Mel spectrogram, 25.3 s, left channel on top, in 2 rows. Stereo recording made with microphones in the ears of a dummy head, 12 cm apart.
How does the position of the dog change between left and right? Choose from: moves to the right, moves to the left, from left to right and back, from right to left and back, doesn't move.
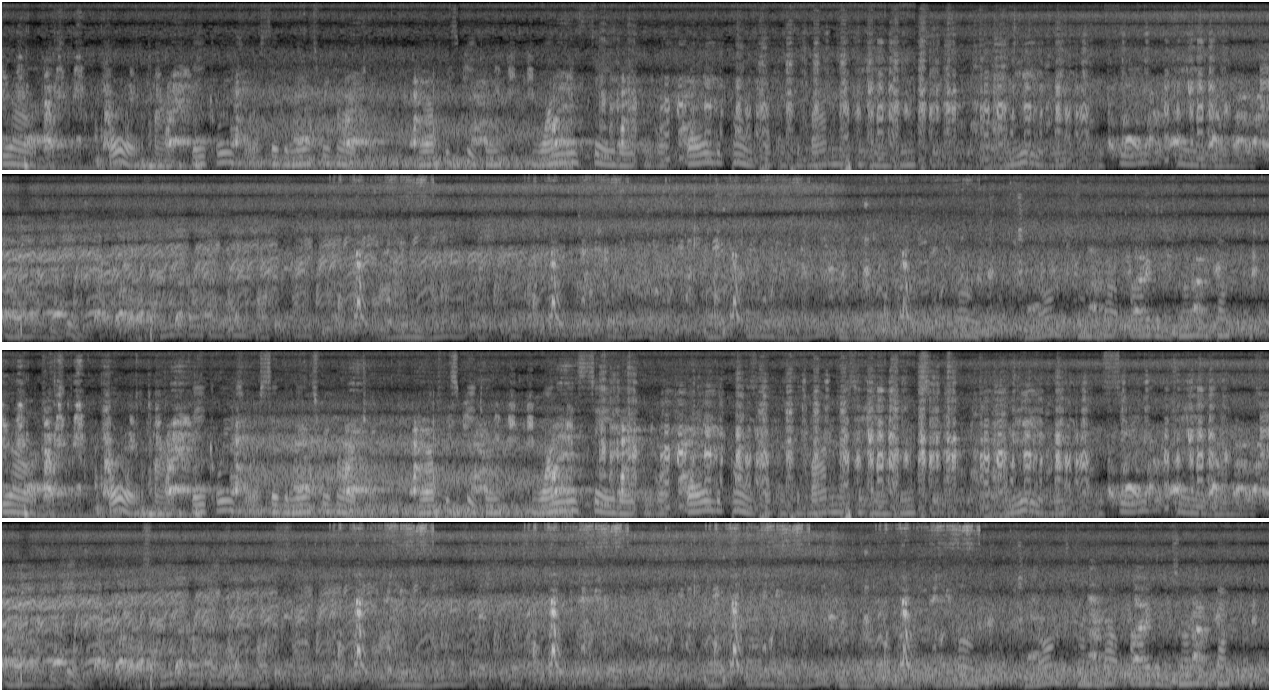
from right to left and back.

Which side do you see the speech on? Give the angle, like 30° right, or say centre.
70° right.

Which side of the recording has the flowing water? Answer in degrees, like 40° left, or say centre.
10° left.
